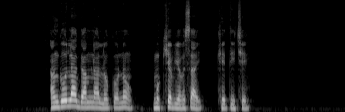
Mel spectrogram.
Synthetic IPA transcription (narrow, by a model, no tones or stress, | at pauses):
əŋɡolaɡamnalokono | mʊkʰjəʋjəʋsaj | kʰet̪it͡ʃʰe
